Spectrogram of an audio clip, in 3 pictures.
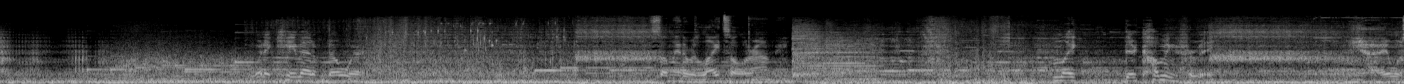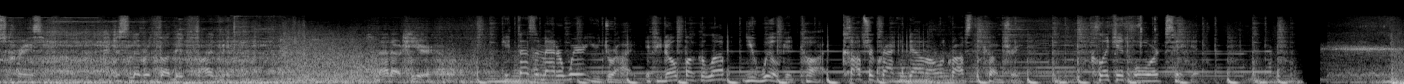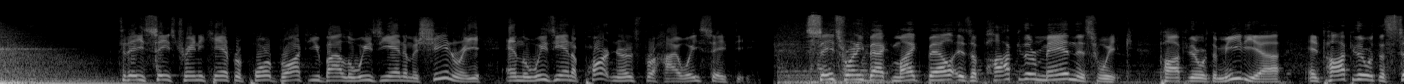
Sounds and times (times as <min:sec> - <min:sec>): Music: 0:00.7 - 0:03.8, 0:04.9 - 0:12.1, 0:17.9 - 0:27.1
Speech: 0:17.8 - 0:24.3, 0:25.0 - 0:26.1, 0:29.3 - 0:35.6, 0:36.2 - 0:42.1.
